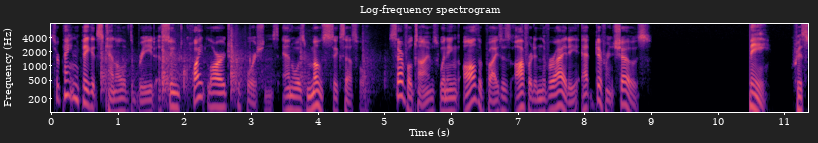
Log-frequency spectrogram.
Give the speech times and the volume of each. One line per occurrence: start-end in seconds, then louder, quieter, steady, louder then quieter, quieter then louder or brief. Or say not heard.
0.1-8.9 steady
10.4-11.3 brief.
